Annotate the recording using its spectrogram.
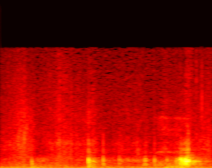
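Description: Soft rustling of cotton quilt fabric being unfolded and smoothed by hand on a cutting mat, with a couple of brief brushing sounds about a second in and near the end.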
